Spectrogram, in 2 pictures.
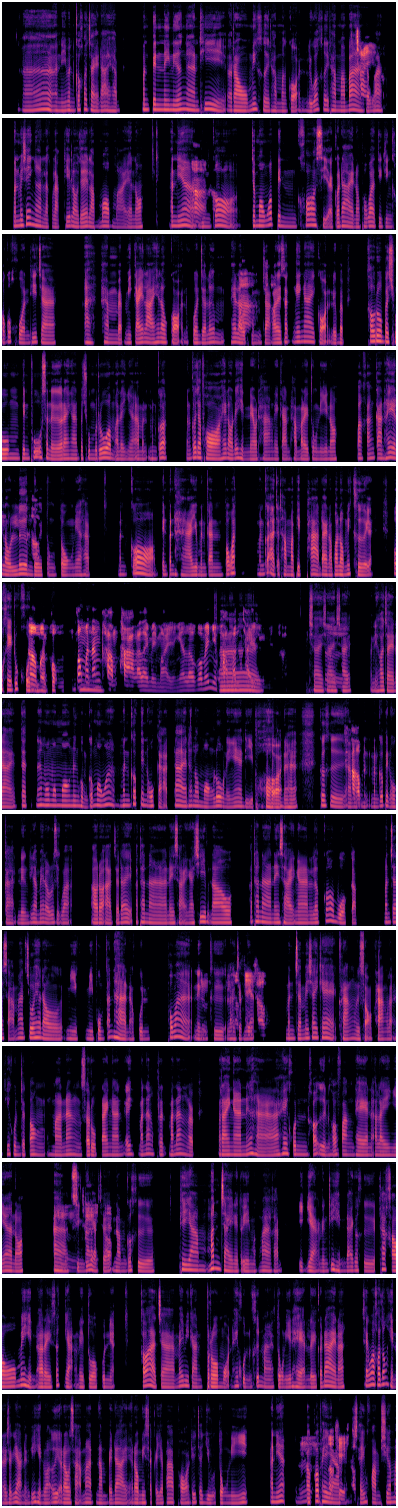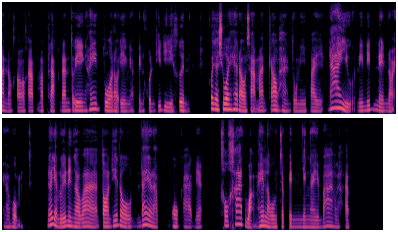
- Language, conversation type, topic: Thai, advice, เริ่มงานใหม่แล้วยังไม่มั่นใจในบทบาทและหน้าที่ ควรทำอย่างไรดี?
- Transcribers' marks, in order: other background noise; drawn out: "ใช่"; laughing while speaking: "พอนะครับ"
